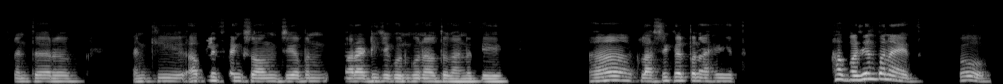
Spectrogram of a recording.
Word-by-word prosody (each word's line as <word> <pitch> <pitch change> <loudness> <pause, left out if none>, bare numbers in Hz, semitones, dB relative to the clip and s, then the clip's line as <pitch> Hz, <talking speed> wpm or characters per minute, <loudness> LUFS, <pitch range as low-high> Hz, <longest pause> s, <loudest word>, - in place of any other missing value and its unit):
नंतर 140 0 -2
अ, - - -3 0.7
आणखी 140 +2 -5 0.2
uplifting 160 0 -1
songs 145 -1 0
जे 145 0 +2
आपण 150 +1 -3 0.2
मराठीचे 145 +1 +2
गुणगुणावतो 145 0 +1
गाणं 135 0 +2
ते 135 -1 +3 0.9
हां, 180 +4 +3
क्लासिकल 170 +4 +1
पण 170 -1 +3
आहेत. 150 -1 -3 0.9
हां, 235 - +5
भजन 240 +5 +6
पण 250 -3 +4
आहेत. 165 -8 +3 0.5
हो. 180 -7 -1
150 Hz, 120 wpm, -23 LUFS, 145-170 Hz, 0.9 s, भजन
